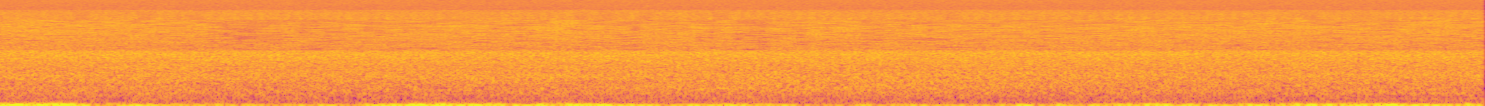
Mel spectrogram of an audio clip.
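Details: Only a low, steady rumbling noise that rises and falls like wind, with no animal calls.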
